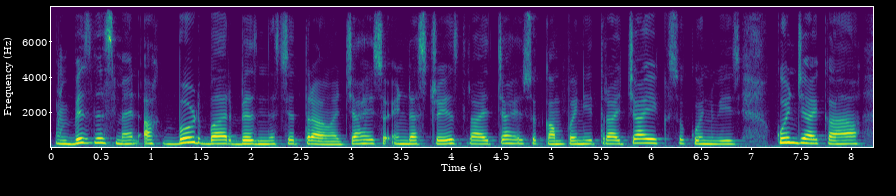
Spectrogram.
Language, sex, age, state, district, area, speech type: Kashmiri, female, 18-30, Jammu and Kashmir, Baramulla, rural, spontaneous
